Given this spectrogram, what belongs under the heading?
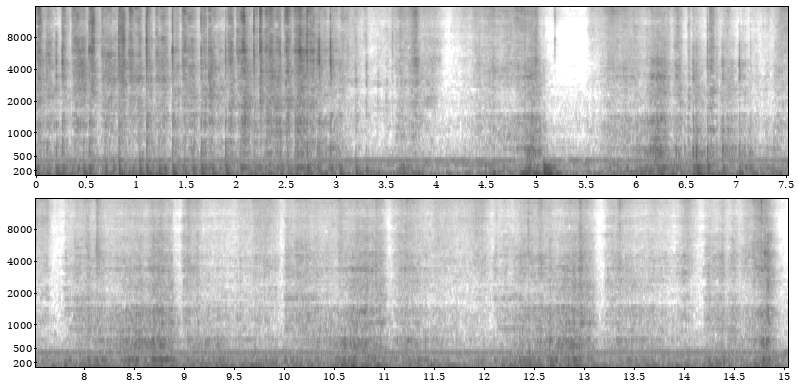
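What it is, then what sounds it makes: Wooden bench. Fingertips and short nails scratch and tap along the top edge of a solid wooden gym bench with rough, knotted grain. The soft, dull rasping and light tapping sit low and continuous over a steady low hum, with little brightness and almost no ring after each touch.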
